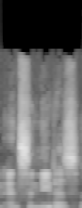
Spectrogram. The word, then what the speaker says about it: Encinitas: I'll say that on the way here, we stopped in Encinitas.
